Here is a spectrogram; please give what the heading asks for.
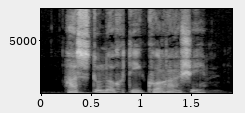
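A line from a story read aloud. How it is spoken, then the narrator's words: Sad question. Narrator (German): fragte traurig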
